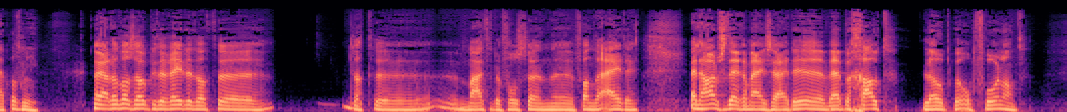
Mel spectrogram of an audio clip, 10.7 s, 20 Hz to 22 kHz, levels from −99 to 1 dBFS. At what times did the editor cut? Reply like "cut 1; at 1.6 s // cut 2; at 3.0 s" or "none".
none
